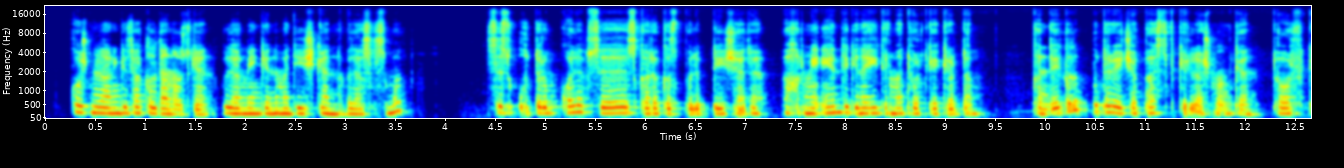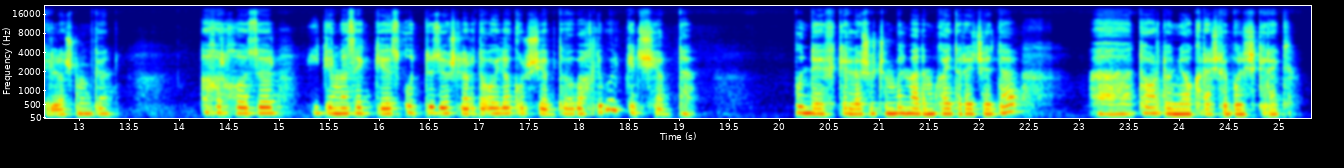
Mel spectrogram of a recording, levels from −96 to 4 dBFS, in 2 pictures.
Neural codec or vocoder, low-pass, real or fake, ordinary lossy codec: vocoder, 44.1 kHz, 128 mel bands, Pupu-Vocoder; 19.8 kHz; fake; none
